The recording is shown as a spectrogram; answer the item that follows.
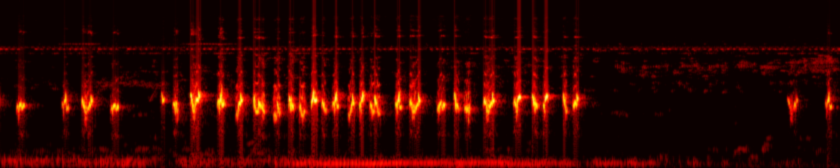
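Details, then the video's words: A sooty-headed bulbul sings a 'ropel' lure song: scattered chirps build into a quick, even run of bubbly notes lasting several seconds, then silence and two final chirps. "TRUCUK GACOR ROPEL MASTERAN PANCINGAN BURUNG TRUCUK"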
